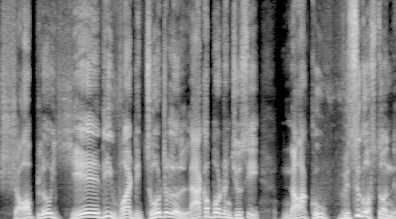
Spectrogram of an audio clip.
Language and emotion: Telugu, angry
